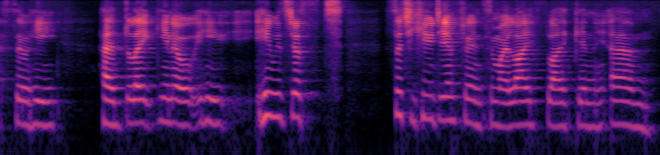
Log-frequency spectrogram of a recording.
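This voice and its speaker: A woman with a west of Ireland accent talking casually and informally as an interview guest, with plenty of "like" and "you know". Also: mid-range voice. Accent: west of Ireland (Galway). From Galway, west of Ireland. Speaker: podcast guest, blogger.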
